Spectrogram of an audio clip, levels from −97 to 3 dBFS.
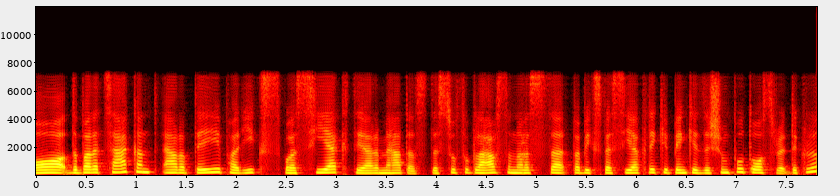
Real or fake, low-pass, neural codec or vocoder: fake; 7.2 kHz; codec, 16 kHz, 0.2 kbps, FocalCodec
